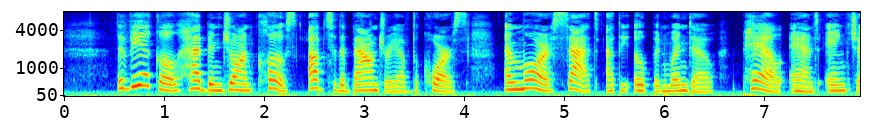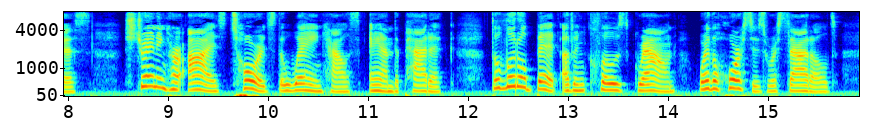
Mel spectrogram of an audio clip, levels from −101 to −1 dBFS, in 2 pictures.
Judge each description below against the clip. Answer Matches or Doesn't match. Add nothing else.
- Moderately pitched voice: Doesn't match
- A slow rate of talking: Doesn't match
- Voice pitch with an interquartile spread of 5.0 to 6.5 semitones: Matches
